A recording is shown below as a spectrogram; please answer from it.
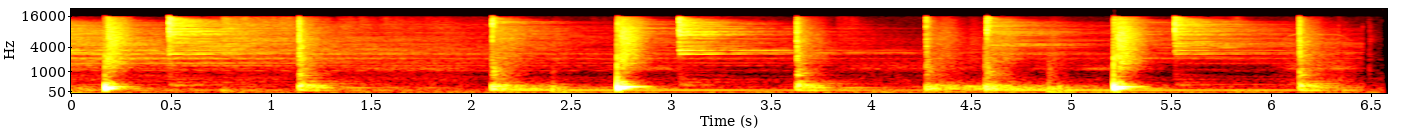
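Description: Drum recording centred on a snare drum, played back dry with no compression: loud snare hits about every two and a half seconds, with quieter drum hits and cymbal wash between them.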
